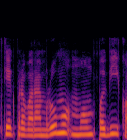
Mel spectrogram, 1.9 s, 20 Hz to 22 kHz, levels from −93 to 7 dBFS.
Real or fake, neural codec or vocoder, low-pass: fake; codec, 16 kHz in and 24 kHz out, 1 kbps, XY-Tokenizer; 7.2 kHz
